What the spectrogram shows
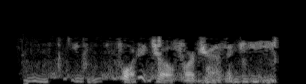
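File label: Sheriff Dispatch, Scanner audio recording archive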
